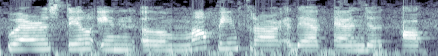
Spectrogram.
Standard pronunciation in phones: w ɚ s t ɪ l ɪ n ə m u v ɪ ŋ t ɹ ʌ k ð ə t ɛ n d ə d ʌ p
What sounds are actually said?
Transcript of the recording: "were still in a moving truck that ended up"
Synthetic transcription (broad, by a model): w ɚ s t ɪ l ɪ n ə m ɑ f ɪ ŋ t ɹ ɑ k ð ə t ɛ n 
